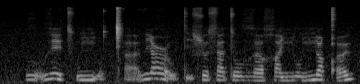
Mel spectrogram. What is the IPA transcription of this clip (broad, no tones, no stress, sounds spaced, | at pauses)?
ɣ o̰ ɣ e t͡sʼ u ɲ o̰ ǀʰ a̰ ð i ʕ o̰ t ḭ ɬ ɵ s a t o ɣ ɐ χ a ɲ o ɲ ɵ qʼ ʉ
